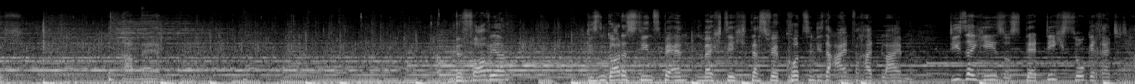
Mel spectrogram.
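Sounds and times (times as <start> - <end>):
audience applause: 0.0 - 8.4
speech: 1.1 - 1.6, 4.6 - 5.2, 5.9 - 11.3.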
